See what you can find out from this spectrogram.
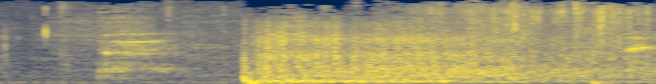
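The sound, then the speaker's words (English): A big trench mortar explodes in one sudden heavy boom after a quieter opening second, followed by a sustained, loud rumbling roar that holds to the end. “That was a big trench mortar.”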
